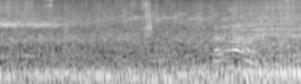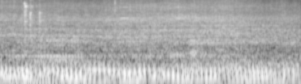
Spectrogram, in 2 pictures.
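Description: A steady low rumble runs underneath, a little louder in the middle, with a few small clicks as a butane gas canister is fitted onto a handheld thermal fogger's gas connector.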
